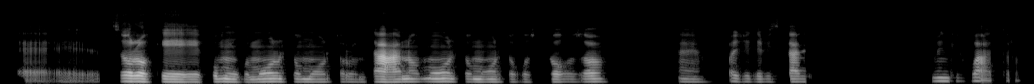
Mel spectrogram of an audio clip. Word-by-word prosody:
Ehm, -, -, -15 dB
solo 135 Hz, -2 st, +5 dB
che 120 Hz, -3 st, +1 dB
comunque 125 Hz, -3 st, -2 dB
molto, 130 Hz, +1 st, -1 dB
molto 120 Hz, 0 st, -7 dB
lontano, 125 Hz, +1 st, +5 dB
molto 130 Hz, -1 st, -2 dB
molto 120 Hz, -1 st, -5 dB
costoso. 120 Hz, +2 st, -6 dB, 0.7 s
Eh, 125 Hz, -2 st, -12 dB, 0.2 s
poi 145 Hz, -, -8 dB
ci 130 Hz, 0 st, -13 dB
devi 125 Hz, 0 st, -12 dB
stare 130 Hz, +1 st, -4 dB, 1.2 s
24. 155 Hz, -, -7 dB
125 Hz, 95 wpm, -26 LUFS, 120-130 Hz, 1.2 s, solo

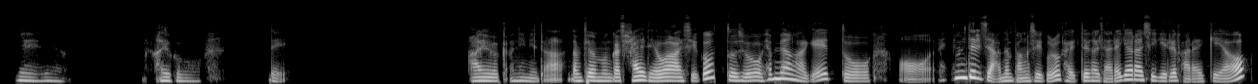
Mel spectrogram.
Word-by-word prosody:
네. 175 Hz, -4 st, -4 dB, 1.1 s
아이고 175 Hz, -1 st, -1 dB, 1.0 s
네. -, -, -9 dB, 1.8 s
아유 165 Hz, +2 st, +1 dB
거 160 Hz, -, -2 dB
아닙니다. 160 Hz, -4 st, -4 dB
남편분과 165 Hz, -1 st, +1 dB
잘 185 Hz, +3 st, +3 dB
대화하시고 170 Hz, -, +3 dB
또 185 Hz, -3 st, +2 dB
조 175 Hz, 0 st, +1 dB
현명하게 235 Hz, -, +2 dB
또 145 Hz, -2 st, -2 dB, 0.3 s
어 120 Hz, -1 st, -6 dB, 0.3 s
힘들지 310 Hz, -2 st, +6 dB
않은 165 Hz, +5 st, -1 dB
방식으로 155 Hz, +5 st, -1 dB
갈등을 170 Hz, 0 st, -2 dB
잘 135 Hz, -2 st, -5 dB
해결하시기를 185 Hz, -3 st, +1 dB
바랄게요. 140 Hz, -, 0 dB
170 Hz, 255 characters per minute, -20 LUFS, 155-190 Hz, 1.8 s, 힘들지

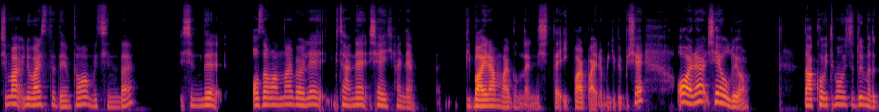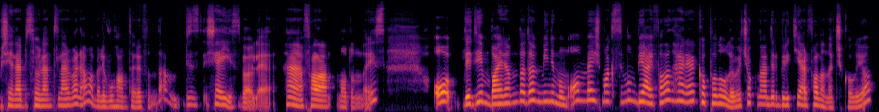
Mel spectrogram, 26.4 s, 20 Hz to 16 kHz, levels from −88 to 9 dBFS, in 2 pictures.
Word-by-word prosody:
Şimdi, 205 Hz, 0 st, -6 dB
ben 215 Hz, 0 st, +4 dB
üniversitedeyim, 185 Hz, -5 st, -1 dB
tamam 195 Hz, +5 st, -1 dB
mı 160 Hz, -1 st, -8 dB
Çin'de. 140 Hz, 0 st, -6 dB, 0.7 s
Şimdi, 180 Hz, +1 st, -1 dB, 0.5 s
o 180 Hz, +1 st, +2 dB
zamanlar, 195 Hz, +1 st, 0 dB
böyle, 190 Hz, +1 st, 0 dB, 0.2 s
bir 170 Hz, -, -14 dB
tane 185 Hz, 0 st, -1 dB
şey, 175 Hz, -4 st, -2 dB
hani, 135 Hz, -5 st, -6 dB, 0.8 s
bir 165 Hz, -, -7 dB
bayram 165 Hz, -1 st, +7 dB
var 135 Hz, 0 st, -1 dB
bunların, -, -, -9 dB
işte, -, -, -5 dB
ilkbahar -, -, +1 dB
bayramı -, -, -2 dB
gibi -, -, -11 dB
bir -, -, -9 dB
şey. -, -, +2 dB, 0.5 s
O -, -, +5 dB
ara 255 Hz, +3 st, +6 dB
şey 270 Hz, -2 st, +3 dB
oluyor, 170 Hz, -11 st, +1 dB, 0.8 s
daha 175 Hz, 0 st, +5 dB
COVID'i 185 Hz, -1 st, -2 dB
movidi 195 Hz, -2 st, -4 dB
duymadık, 170 Hz, -8 st, -2 dB
bir 155 Hz, -, -5 dB
şeyler, 170 Hz, -1 st, +1 dB
bir 165 Hz, -, -10 dB
söylentiler 170 Hz, 0 st, -1 dB
var 210 Hz, +4 st, -1 dB
ama 260 Hz, -, -3 dB
böyle, 150 Hz, -1 st, -2 dB
Wuhan 145 Hz, -1 st, -4 dB
tarafında. 140 Hz, 0 st, -7 dB, 0.3 s
Biz, 190 Hz, -1 st, -10 dB
şeyiz, 190 Hz, -10 st, -1 dB
böyle, -, -, -1 dB, 0.2 s
he, 190 Hz, -6 st, +3 dB
falan 160 Hz, -3 st, +5 dB
modundayız. 145 Hz, -, -6 dB, 0.7 s
O, 275 Hz, +3 st, +7 dB
dediğim 220 Hz, +4 st, +3 dB
bayramda 235 Hz, +6 st, +3 dB
da 305 Hz, +2 st, +4 dB
minimum 275 Hz, -8 st, -2 dB
15 310 Hz, +1 st, 0 dB
maksimum 285 Hz, +1 st, -4 dB
1 280 Hz, -, +3 dB
ay 235 Hz, -2 st, +5 dB
falan 270 Hz, +7 st, 0 dB
her 295 Hz, -1 st, 0 dB
yer 280 Hz, +2 st, 0 dB
kapalı 230 Hz, -3 st, 0 dB
oluyor 150 Hz, -9 st, +1 dB
ve 165 Hz, -, -3 dB
çok 240 Hz, +4 st, -5 dB
nadir 205 Hz, -2 st, -2 dB
1-2 190 Hz, +2 st, -2 dB
yer 195 Hz, -, +2 dB
falan 170 Hz, -8 st, 0 dB
açık 130 Hz, 0 st, -6 dB
oluyor. 145 Hz, -, -2 dB
190 Hz, 155 wpm, -26 LUFS, 165-230 Hz, 0.8 s, bayram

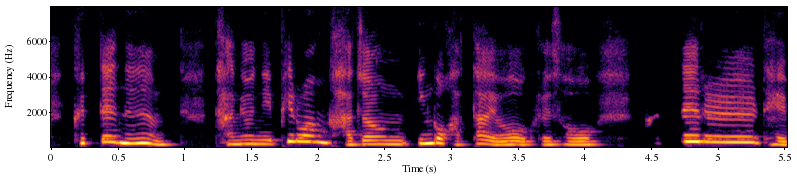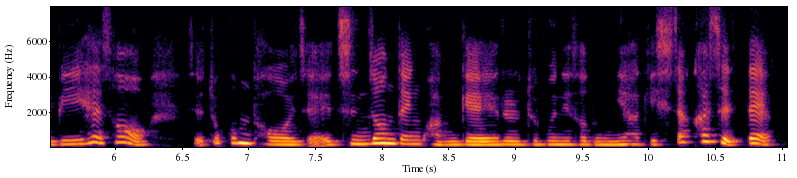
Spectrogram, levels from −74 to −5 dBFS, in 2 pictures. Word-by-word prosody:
그때는 265 Hz, -, +4 dB, 0.3 s
당연히 220 Hz, +1 st, -3 dB
필요한 355 Hz, -4 st, +3 dB
과정인 210 Hz, +2 st, 0 dB
것 270 Hz, -, +4 dB
같아요. 185 Hz, -2 st, -2 dB
그래서 180 Hz, -1 st, -2 dB, 0.6 s
그때를 325 Hz, -3 st, +4 dB
대비해서 225 Hz, -, -3 dB, 0.3 s
이제 -, -, -9 dB
쪼끔 275 Hz, -2 st, +1 dB
더 190 Hz, -6 st, -2 dB
이제 180 Hz, 0 st, -5 dB
진전된 230 Hz, +3 st, +1 dB
관계를 180 Hz, -1 st, 0 dB
2 185 Hz, 0 st, -8 dB
분이서 190 Hz, 0 st, -3 dB
논의하기 185 Hz, +1 st, -4 dB
시작하실 320 Hz, -, -2 dB
때 245 Hz, -7 st, +2 dB
210 Hz, 275 characters per minute, -19 LUFS, 185-270 Hz, 0.6 s, 그때는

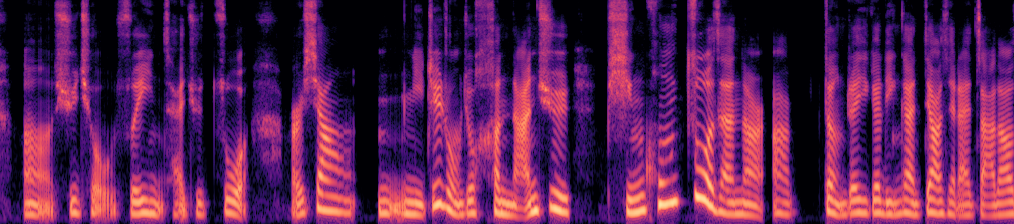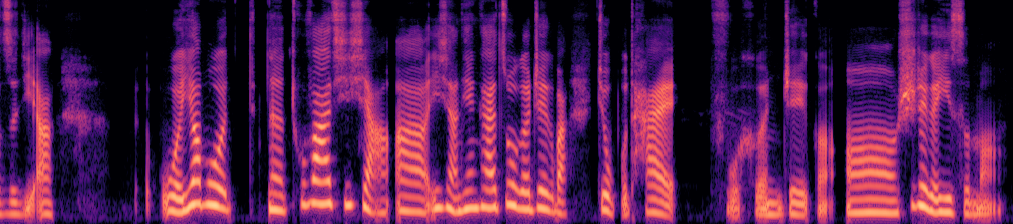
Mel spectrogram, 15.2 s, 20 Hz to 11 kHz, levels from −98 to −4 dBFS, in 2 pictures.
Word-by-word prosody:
呃， -, -, -2 dB
需 190 Hz, -, -4 dB
求， -, -, -4 dB
所 175 Hz, -, -2 dB
以 185 Hz, -, +2 dB
你 -, -, -4 dB
才 -, -, -7 dB
去 165 Hz, -1 st, -9 dB
做， 185 Hz, -3 st, -2 dB, 0.3 s
而 165 Hz, -, -1 dB
像， 205 Hz, -1 st, +1 dB, 0.2 s
嗯， 185 Hz, -, -2 dB
你 170 Hz, -2 st, +1 dB
这 305 Hz, -, +3 dB
种， 235 Hz, -, +1 dB
就 180 Hz, -, -1 dB
很 185 Hz, -1 st, 0 dB
难 165 Hz, +7 st, +4 dB
去 225 Hz, -4 st, +3 dB, 0.2 s
凭 195 Hz, +2 st, +2 dB
空 315 Hz, +8 st, +5 dB
坐 365 Hz, -2 st, +6 dB
在 175 Hz, -4 st, +2 dB
那 165 Hz, -2 st, 0 dB
儿， 150 Hz, -, -1 dB
啊， 170 Hz, -3 st, -4 dB, 0.2 s
等 180 Hz, -6 st, 0 dB
着 185 Hz, -, 0 dB
一 185 Hz, -, -2 dB
个 190 Hz, -, 0 dB
灵 170 Hz, -1 st, -3 dB
感 185 Hz, -2 st, +1 dB
掉 195 Hz, +1 st, +2 dB
下 175 Hz, -, -6 dB
来 155 Hz, -, -3 dB
砸 150 Hz, 0 st, -4 dB
到 170 Hz, +2 st, 0 dB
自 175 Hz, 0 st, -7 dB
己， -, -, -5 dB
啊。 175 Hz, -1 st, 0 dB, 0.8 s
我 210 Hz, -2 st, +2 dB
要 315 Hz, +8 st, +6 dB
不 300 Hz, -4 st, +4 dB, 0.3 s
那 235 Hz, -1 st, +3 dB
突 220 Hz, -, -9 dB
发 325 Hz, 0 st, +6 dB
奇 315 Hz, -1 st, -2 dB
想， 275 Hz, -4 st, -1 dB
啊， 210 Hz, -3 st, 0 dB
异 260 Hz, -, +1 dB
想 255 Hz, -5 st, 0 dB
天 250 Hz, +2 st, +3 dB
开， 260 Hz, -1 st, +3 dB
做 300 Hz, +2 st, +1 dB
个 245 Hz, -, +2 dB
这 250 Hz, +1 st, +2 dB
个 225 Hz, -, -3 dB
吧， 185 Hz, -2 st, -1 dB, 0.2 s
就 225 Hz, -2 st, 0 dB
不 -, -, -9 dB
太 185 Hz, -6 st, 0 dB, 0.3 s
符 -, -, -11 dB
合 85 Hz, -, -6 dB
你 85 Hz, +1 st, -4 dB
这 160 Hz, -, -2 dB
个， -, -, -8 dB
哦， 190 Hz, 0 st, 0 dB
是 290 Hz, -, -1 dB
这 290 Hz, -, +5 dB
个 205 Hz, -, +3 dB
意 200 Hz, -, +2 dB
思 175 Hz, -2 st, -7 dB
吗？ -, -, -5 dB
195 Hz, 290 characters per minute, -23 LUFS, 175-250 Hz, 0.8 s, 坐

